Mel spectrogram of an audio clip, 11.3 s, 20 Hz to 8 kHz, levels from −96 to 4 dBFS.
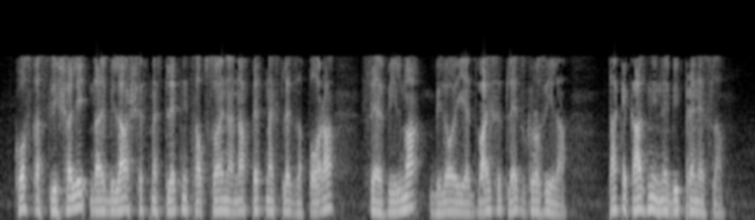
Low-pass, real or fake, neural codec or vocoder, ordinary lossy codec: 7.2 kHz; real; none; AAC, 16 kbps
